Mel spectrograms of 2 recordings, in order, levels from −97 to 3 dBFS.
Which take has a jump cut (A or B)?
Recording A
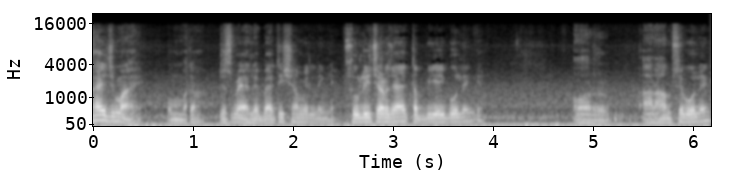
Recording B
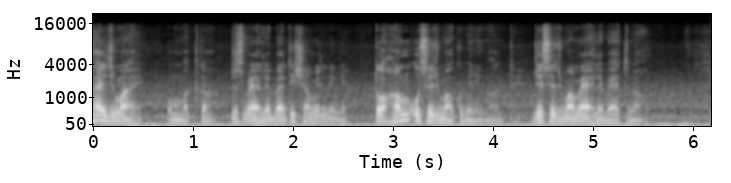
A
